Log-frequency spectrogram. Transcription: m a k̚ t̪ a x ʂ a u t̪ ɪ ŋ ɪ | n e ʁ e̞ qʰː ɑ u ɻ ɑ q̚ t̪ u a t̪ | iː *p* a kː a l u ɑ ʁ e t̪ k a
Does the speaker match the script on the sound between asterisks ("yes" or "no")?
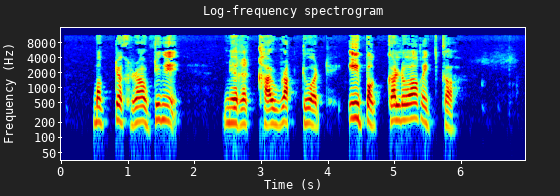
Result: yes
